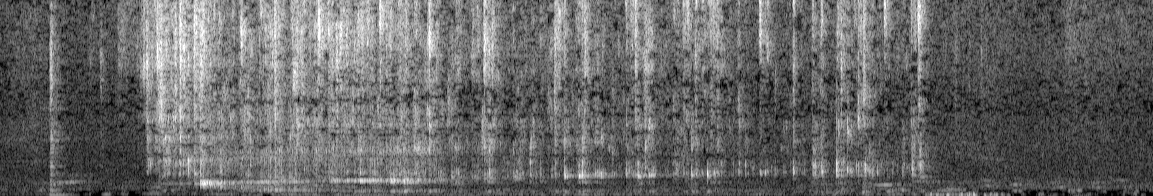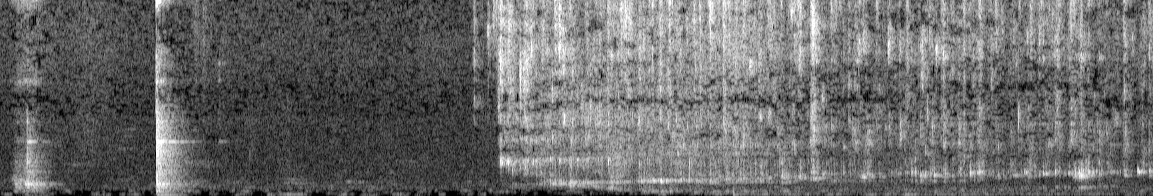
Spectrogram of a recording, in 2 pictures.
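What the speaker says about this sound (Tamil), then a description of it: "இப்போ நம்ம வச்சிருக்கிற ஜூஸை அதில் ஊற்றலாம்." Cucumber lemon juice is poured into a drinking glass, giving a steady trickling, splashing stream. It breaks off in the middle with a couple of clinks, then resumes for a second pour. The sound is close and quiet, with no talk.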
